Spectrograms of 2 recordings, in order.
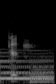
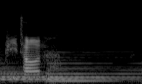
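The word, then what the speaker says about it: piton: I always called it a pittant, but is it a peton? It sure is.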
